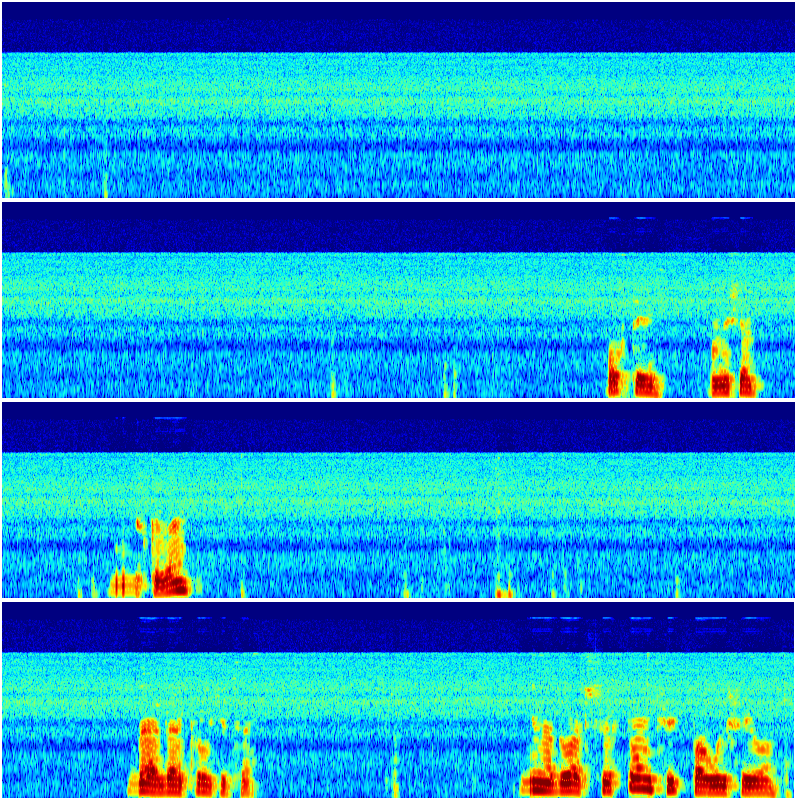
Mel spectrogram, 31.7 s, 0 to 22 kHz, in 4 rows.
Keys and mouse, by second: 0.9-11.2 drag, 15.2 click, 16.6 click, 18.3 click, 22.6-27.7 drag, 28.9 click, 30.3-31.6 drag.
